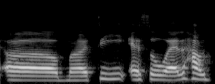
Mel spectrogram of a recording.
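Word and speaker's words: TESOL: She's certified in TEFL and TSOL. I mean, do you pronounce it as an abbreviation? T-Sol. T-Sol.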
